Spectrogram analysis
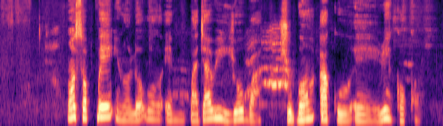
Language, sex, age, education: Yoruba, female, 15-29, tertiary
